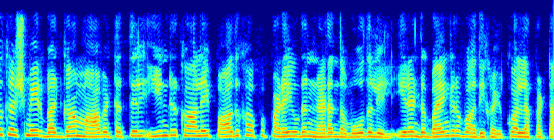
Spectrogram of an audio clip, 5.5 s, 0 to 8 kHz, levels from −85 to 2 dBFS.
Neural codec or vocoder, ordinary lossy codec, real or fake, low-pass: codec, 16 kHz, 4.8 kbps, FACodec; none; fake; 7.2 kHz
